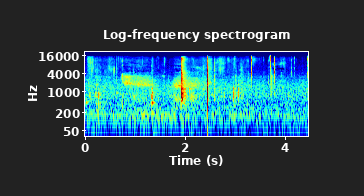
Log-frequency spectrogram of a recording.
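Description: Handling noise as a hand-held camera is picked up and turned: a brief rustle about a second in, then a few scattered sharp clicks and knocks, the sharpest about halfway through.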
